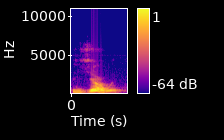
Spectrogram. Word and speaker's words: Yahweh: el concepto protestante, pero el término que se, que se ha encontrado que es el más adecuado en la pronunciación de lo que se conoce es Yahweh. Y no vamos a entrar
